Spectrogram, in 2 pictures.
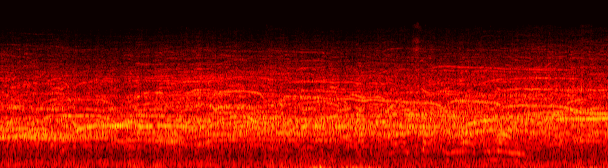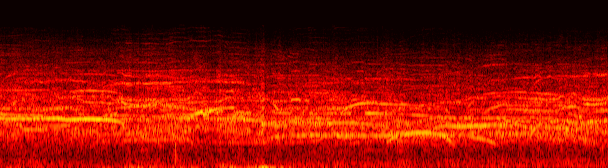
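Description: A large outdoor crowd cheers and shouts excitedly.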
